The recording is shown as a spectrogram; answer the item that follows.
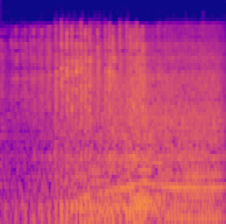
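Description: A lawn mower engine runs close by with a loud, steady drone whose pulsing rises and evens out.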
